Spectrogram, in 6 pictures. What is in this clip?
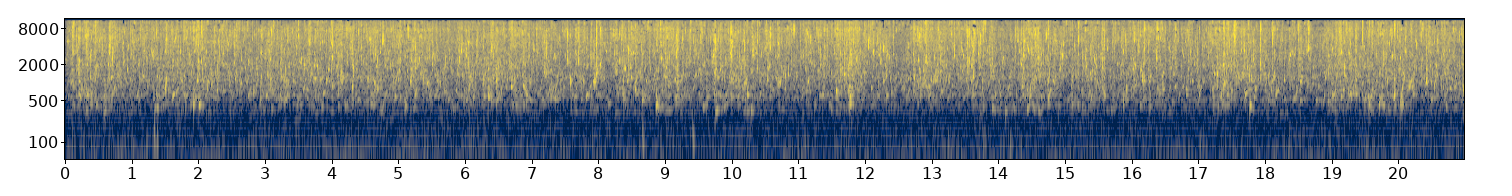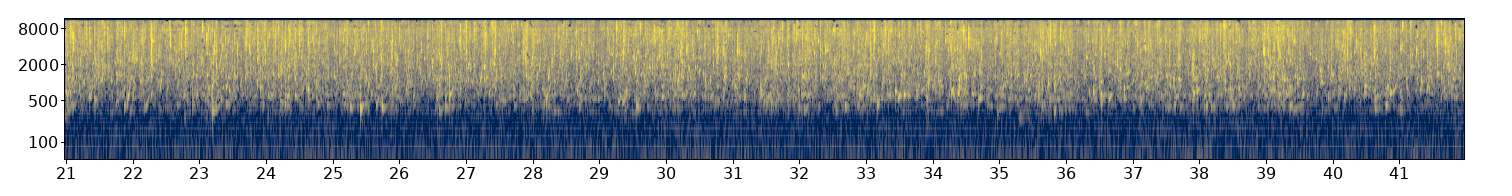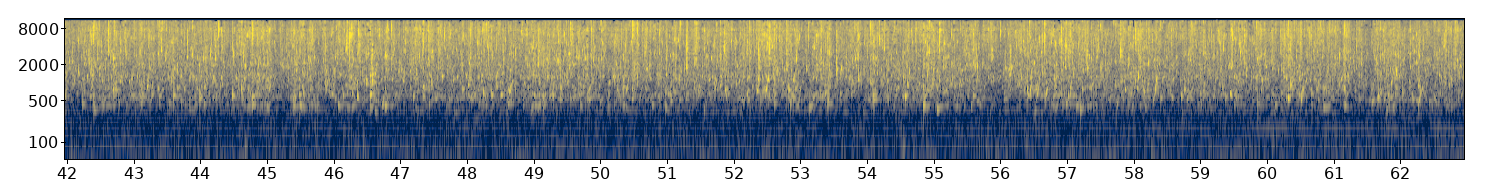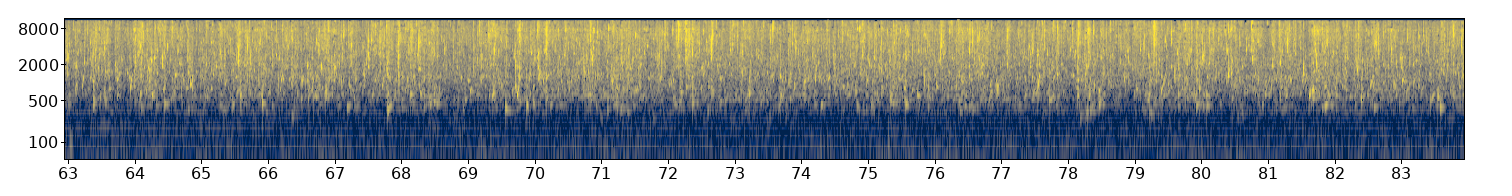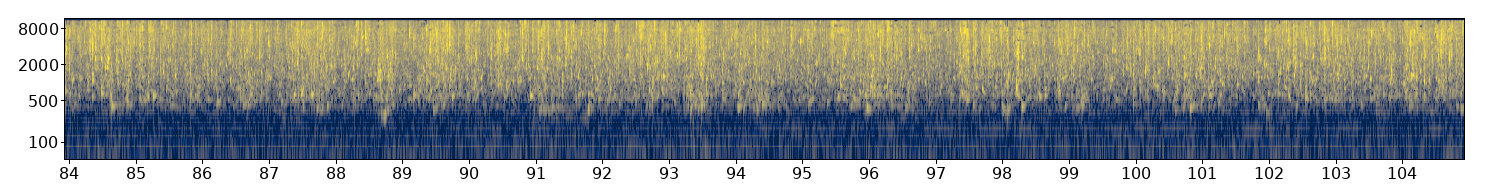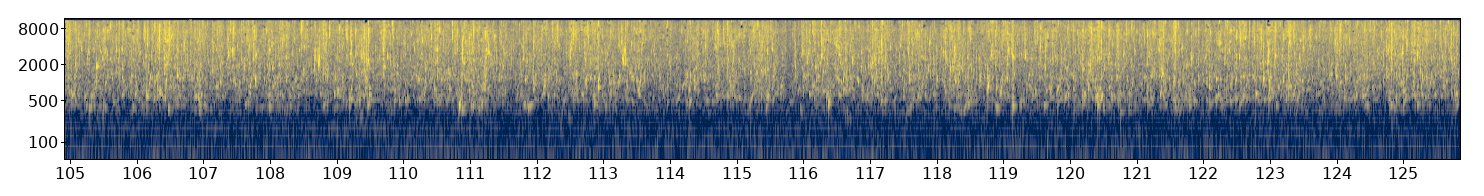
Brook (small stream) running noisily through a cleft. Recorded on Zoom H2 in the south of sweden.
